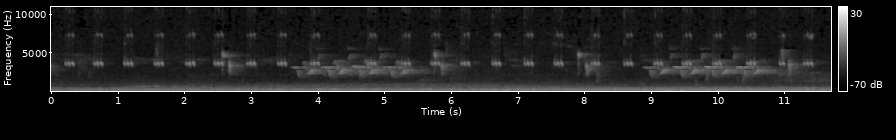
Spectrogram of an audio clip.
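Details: Crickets calling at night with soft wind blowing. High chirps pulse steadily about twice a second, with a warbling, trilled layer that comes and goes in between, all over a constant low rushing wind.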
